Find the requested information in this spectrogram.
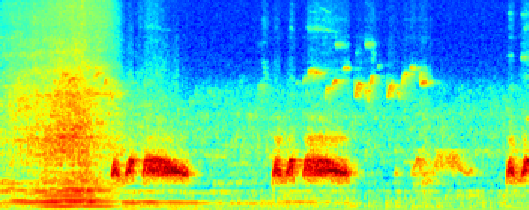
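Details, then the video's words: Caged spotted dove calling as a lure for wild doves: a rustling burst of noise opens, then loud stuttered low coo phrases about every two and a half seconds, with faint high bird twitters above. "SUARA PANGGILAN DAN PANCINGAN TEKUKUR TERBARU | TEKUKUR GACOR BAGUS BUAT PIKAT"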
